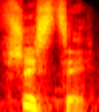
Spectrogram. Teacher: W in wszyscy should sound like W, wódka, wojna, but it seems to soften up to an F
